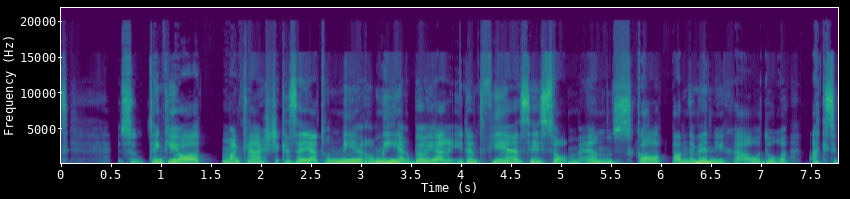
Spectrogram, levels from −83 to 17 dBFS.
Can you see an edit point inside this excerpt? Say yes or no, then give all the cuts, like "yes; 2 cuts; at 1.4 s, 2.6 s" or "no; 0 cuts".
no; 0 cuts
